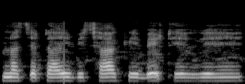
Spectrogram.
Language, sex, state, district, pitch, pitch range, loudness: Hindi, female, Jharkhand, Sahebganj, 170 Hz, 165-170 Hz, -21 LUFS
